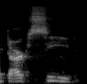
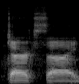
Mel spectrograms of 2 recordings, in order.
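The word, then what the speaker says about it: Darkseid: I know people who still say dark seed instead of Oh, dark really? side. Yeah. So do Wow, I. that's And I even argue that with them, and I don't even know anything about DC. I'm like, I'm pretty sure it's Dark Side because that doesn't sound as lame as Dark Seed.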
